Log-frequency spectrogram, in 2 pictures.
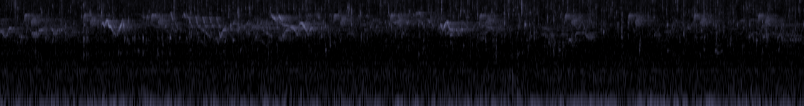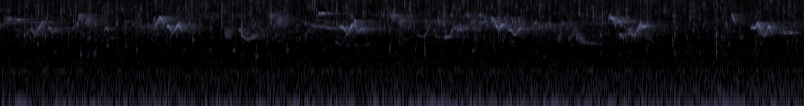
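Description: Small birds chirping and singing, many short high calls one after another and overlapping, over a faint steady low hum.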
